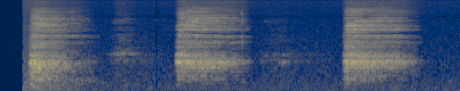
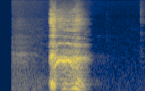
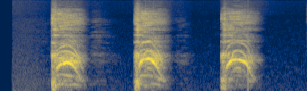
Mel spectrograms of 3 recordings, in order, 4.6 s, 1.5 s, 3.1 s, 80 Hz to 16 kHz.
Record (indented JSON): {
  "exhalation_length": "4.6 s",
  "exhalation_amplitude": 3659,
  "exhalation_signal_mean_std_ratio": 0.54,
  "cough_length": "1.5 s",
  "cough_amplitude": 32768,
  "cough_signal_mean_std_ratio": 0.43,
  "three_cough_length": "3.1 s",
  "three_cough_amplitude": 32768,
  "three_cough_signal_mean_std_ratio": 0.45,
  "survey_phase": "beta (2021-08-13 to 2022-03-07)",
  "age": "18-44",
  "gender": "Male",
  "wearing_mask": "No",
  "symptom_none": true,
  "smoker_status": "Ex-smoker",
  "respiratory_condition_asthma": false,
  "respiratory_condition_other": false,
  "recruitment_source": "REACT",
  "submission_delay": "1 day",
  "covid_test_result": "Negative",
  "covid_test_method": "RT-qPCR",
  "influenza_a_test_result": "Negative",
  "influenza_b_test_result": "Negative"
}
